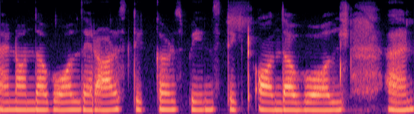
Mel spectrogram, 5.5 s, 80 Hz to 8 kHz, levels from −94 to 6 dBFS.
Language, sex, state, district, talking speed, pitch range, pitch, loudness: English, female, Punjab, Pathankot, 140 wpm, 200-210 Hz, 205 Hz, -17 LUFS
